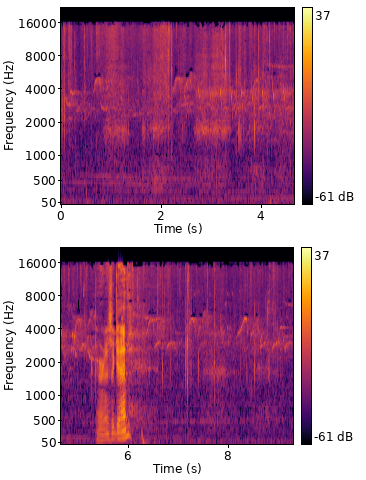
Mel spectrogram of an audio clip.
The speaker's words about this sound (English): So, we've got a wild turkey around here. That or somebody's raising turkeys. That's the other possibility. I think it's less likely, though. I think it's probably a wild one.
